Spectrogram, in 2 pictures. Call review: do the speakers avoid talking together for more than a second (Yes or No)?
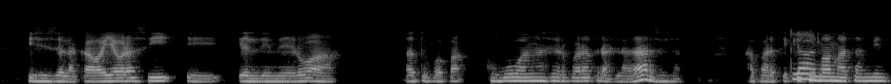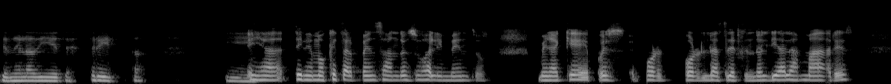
Yes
